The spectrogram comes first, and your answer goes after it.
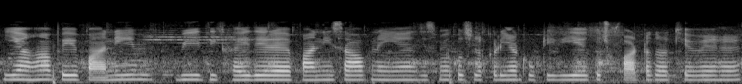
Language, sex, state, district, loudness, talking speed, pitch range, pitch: Hindi, female, Rajasthan, Bikaner, -19 LUFS, 185 wpm, 210-215 Hz, 210 Hz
